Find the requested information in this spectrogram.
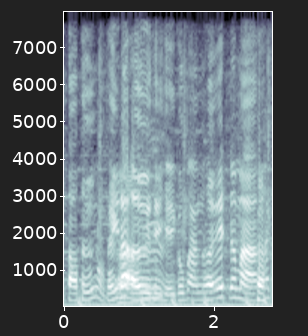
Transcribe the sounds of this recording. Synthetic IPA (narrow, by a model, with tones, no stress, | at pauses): t̪ɔ˧t̪ɨ˨˦əŋha˨˩t̪ʰi˨˦ɗɔ˨˦ʔɨ˧t̪ʰi˨˩t͡ɕḭ˧˨kʊ̰˧˥ŋ͡mʔa˧nhəː˧jʔi˦˥t̚ɗɔ˨˦maː˩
